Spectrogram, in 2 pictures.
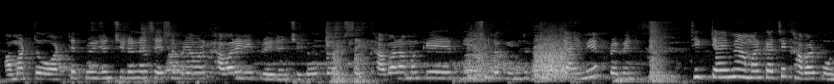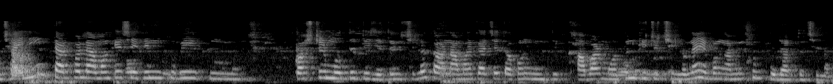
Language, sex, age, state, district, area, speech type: Bengali, female, 60+, West Bengal, Purba Bardhaman, urban, spontaneous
